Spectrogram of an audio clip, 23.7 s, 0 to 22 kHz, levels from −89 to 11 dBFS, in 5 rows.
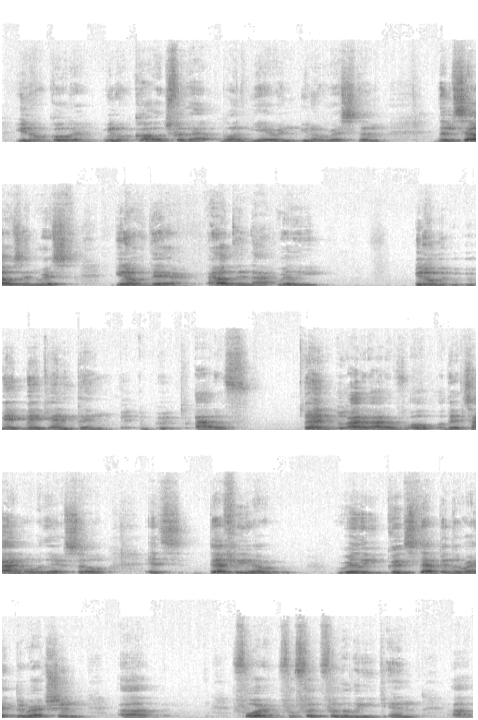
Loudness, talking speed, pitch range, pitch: -31 LUFS, 155 wpm, 95-100 Hz, 100 Hz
